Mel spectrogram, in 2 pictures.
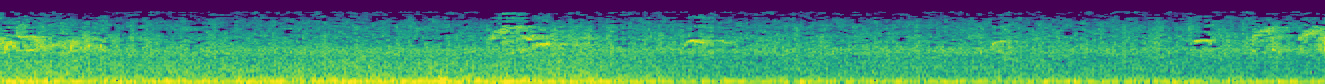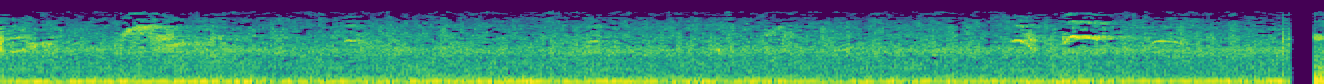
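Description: Wild birds calling in woodland: faint, short chirps and calls come scattered and unevenly spaced, over a low, steady rumble.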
